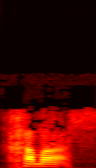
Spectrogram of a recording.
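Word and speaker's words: Hamas (חמס): The word violence is the Strong's number 2555, and it is pronounced in Hebrew, Hamas.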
